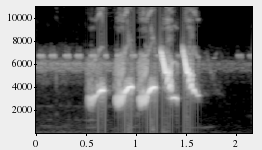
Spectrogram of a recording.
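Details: A double-collared seedeater gives its tui tui phrase for training young birds: three buzzy upslurred whistles, then two or three quick downslurred high notes, all in about one second. A thin continuous whine runs underneath.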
